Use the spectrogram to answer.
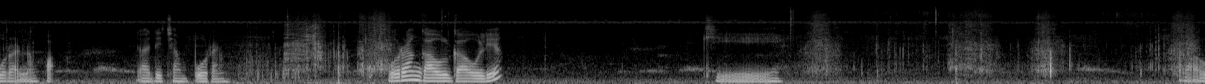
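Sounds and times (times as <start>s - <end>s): hands rustling gritty soil: 2.3s - 4.6s, 7.9s - 12.0s.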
